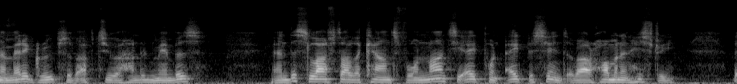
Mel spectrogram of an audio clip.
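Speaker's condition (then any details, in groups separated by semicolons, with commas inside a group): No condition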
